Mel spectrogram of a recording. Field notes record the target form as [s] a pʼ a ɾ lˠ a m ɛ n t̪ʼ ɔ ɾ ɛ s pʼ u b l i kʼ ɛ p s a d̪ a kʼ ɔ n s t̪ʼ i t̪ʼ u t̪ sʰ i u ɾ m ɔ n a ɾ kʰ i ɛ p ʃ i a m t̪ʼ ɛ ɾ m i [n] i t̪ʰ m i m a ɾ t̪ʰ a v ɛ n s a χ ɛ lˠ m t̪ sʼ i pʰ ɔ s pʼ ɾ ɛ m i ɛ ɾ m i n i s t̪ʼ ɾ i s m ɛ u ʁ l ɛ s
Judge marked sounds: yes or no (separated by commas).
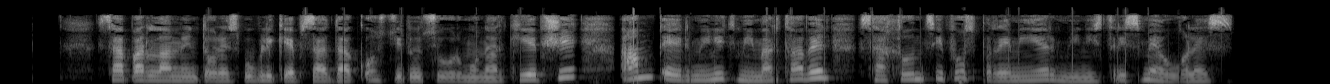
yes, yes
